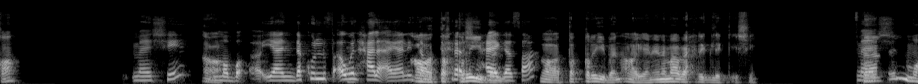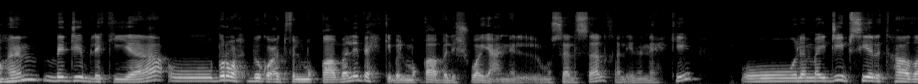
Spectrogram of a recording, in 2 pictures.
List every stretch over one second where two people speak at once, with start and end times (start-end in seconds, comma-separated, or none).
4.1-5.4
